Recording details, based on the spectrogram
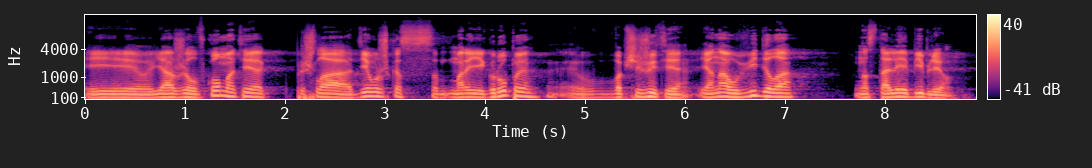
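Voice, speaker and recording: A man at a very slow pace with ordinary pitch variation, against a quiet background. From Belarus, Polesie region, village; Belarus. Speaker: guest. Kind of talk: church address with testimony. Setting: church. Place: church. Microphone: handheld.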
